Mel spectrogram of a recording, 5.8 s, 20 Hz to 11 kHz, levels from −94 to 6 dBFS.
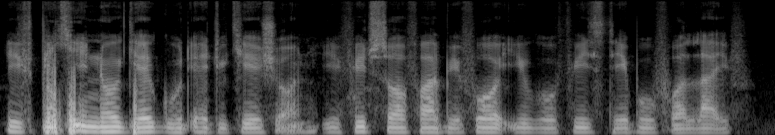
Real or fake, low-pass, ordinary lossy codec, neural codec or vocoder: fake; none; none; vocoder, 22.05 kHz, 80 mel bands, Vocos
